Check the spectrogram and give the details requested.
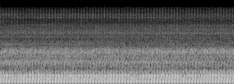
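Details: Vulcan 18" mower's small two-stroke, revived after freeing the rusted flywheel from the magneto and fitting a new intake pipe, runs at full throttle with a steady, even buzz, no misses or surging; quiet with its bigger muffler, running properly.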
